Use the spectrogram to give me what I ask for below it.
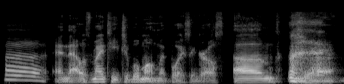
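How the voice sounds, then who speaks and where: A man hosting a group video call, talking fast in a casual way and laughing often. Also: low voice, sing-song, vocal fry, husky, no echo, studio quality. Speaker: call host.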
